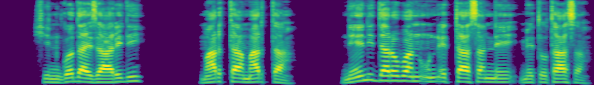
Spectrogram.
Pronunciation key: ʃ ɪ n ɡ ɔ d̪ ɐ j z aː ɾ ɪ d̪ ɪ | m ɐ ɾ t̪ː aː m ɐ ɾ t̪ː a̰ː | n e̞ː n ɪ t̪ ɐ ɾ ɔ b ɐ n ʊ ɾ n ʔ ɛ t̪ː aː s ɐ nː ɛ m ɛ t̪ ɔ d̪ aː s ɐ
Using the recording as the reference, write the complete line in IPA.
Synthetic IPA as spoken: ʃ ɪ n ɡ ɔ d̪ ɐ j z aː ɾ ɪ d̪ ɪ | m ɐ ɾ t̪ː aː m ɐ ɾ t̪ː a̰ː | n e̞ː n ɪ d̪ ɐ ɾ ɔ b ɐ n ʊ n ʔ ɛ t̪ː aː s ɐ nː ɛ m ɛ t̪ ɔ t̪ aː s ɐ

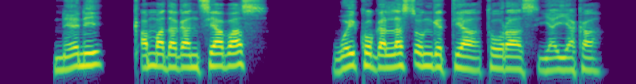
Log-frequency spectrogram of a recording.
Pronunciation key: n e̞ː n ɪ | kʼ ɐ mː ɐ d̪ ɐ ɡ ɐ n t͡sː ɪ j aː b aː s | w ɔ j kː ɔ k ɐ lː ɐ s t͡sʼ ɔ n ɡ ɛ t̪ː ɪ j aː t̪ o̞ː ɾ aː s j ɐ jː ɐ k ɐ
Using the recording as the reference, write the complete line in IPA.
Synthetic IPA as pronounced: n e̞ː n ɪ | kʼ ɐ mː ɐ d̪ ɐ ɡ ɐ n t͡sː ɪ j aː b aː s | w ɔ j kː ɔ ɡ ɐ lː ɐ s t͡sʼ ɔ ŋ ɡ ɛ t̪ː ɪ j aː t̪ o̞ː ɾ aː s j ɐ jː ɐ k ɐ

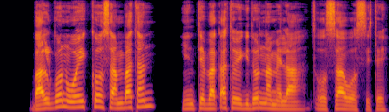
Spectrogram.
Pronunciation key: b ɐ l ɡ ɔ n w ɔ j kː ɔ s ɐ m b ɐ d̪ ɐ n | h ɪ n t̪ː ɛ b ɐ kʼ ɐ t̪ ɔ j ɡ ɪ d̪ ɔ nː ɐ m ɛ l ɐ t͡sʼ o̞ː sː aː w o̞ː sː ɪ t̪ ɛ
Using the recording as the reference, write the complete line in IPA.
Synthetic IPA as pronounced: b ɐ l ɡ ɔ n w ɔ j kː ɔ s ɐ m b ɐ t̪ ɐ n | h ɪ n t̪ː ɛ b ɐ kʼ ɐ t̪ ɔ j ɡ ɪ d̪ ɔ nː ɐ m ɛ l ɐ t͡sʼ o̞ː sː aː w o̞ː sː ɪ t̪ ɛ

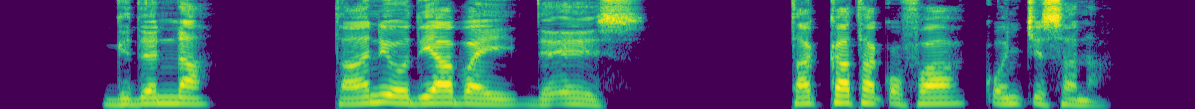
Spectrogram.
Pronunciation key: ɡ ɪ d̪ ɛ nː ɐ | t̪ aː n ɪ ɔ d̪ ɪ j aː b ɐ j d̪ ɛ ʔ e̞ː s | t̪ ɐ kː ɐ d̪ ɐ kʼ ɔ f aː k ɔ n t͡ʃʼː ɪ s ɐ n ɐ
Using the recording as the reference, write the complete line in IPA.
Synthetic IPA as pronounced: ɡ ɪ d̪ ɛ nː ɐ | t̪ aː n ɪ ɔ d̪ ɪ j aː b ɐ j d̪ ɛ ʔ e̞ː s | t̪ ɐ kː ɐ t̪ ɐ kʼ ɔ f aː kʼ ɔ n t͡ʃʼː ɪ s ɐ n ɐ

